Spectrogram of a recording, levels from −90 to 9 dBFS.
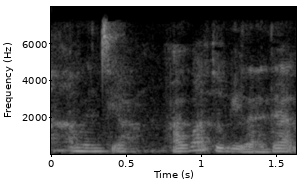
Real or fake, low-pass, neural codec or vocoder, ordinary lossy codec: fake; 7.2 kHz; vocoder, 22.05 kHz, 80 mel bands, HiFi-GAN; AAC, 32 kbps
